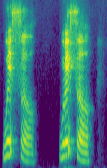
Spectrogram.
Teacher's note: The T in whistle is silent.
